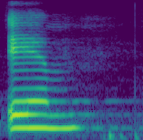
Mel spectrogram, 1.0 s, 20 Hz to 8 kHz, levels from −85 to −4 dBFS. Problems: none marked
